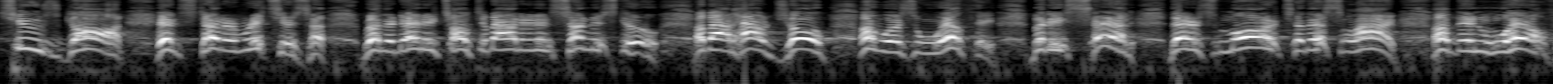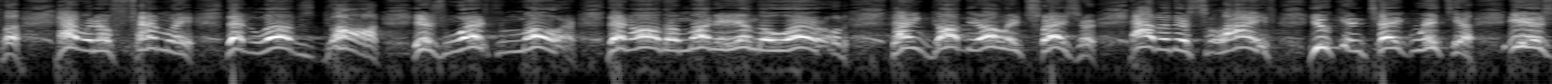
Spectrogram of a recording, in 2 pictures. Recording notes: A sermon preached Sunday Morning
